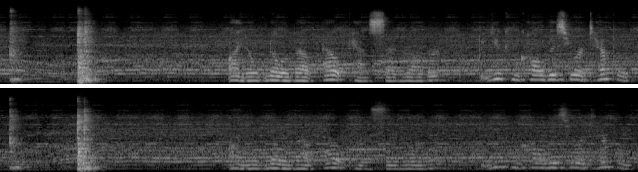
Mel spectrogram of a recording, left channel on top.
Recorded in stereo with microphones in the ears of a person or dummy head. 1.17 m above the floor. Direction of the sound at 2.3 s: 65° left (ahead or behind).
